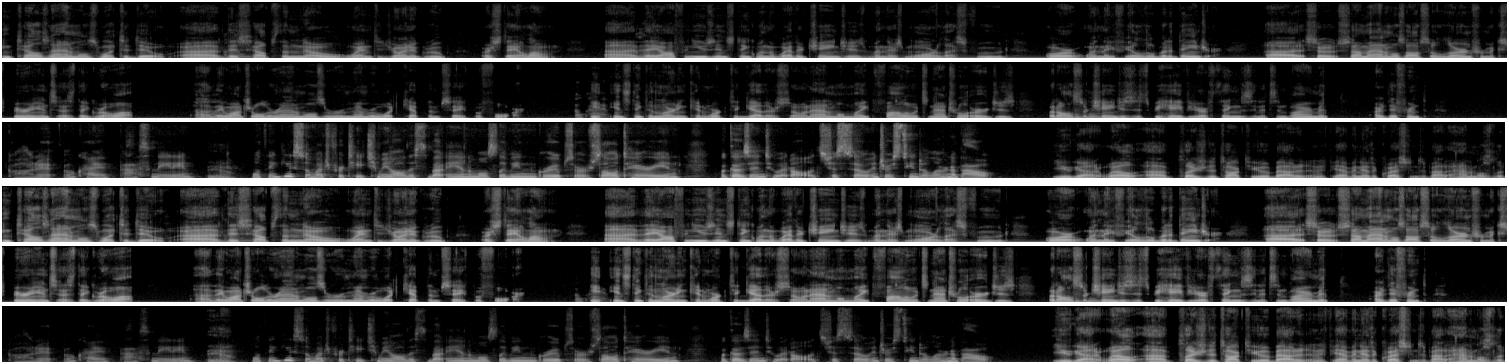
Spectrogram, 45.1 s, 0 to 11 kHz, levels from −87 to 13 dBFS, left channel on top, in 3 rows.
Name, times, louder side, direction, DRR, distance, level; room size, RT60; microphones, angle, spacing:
voice 1, 0.0-4.4 4.8-5.5 6.0-10.1 10.4-12.2 12.6-16.4 17.0-20.3 20.9-25.2 25.5-28.3 28.8-29.3 32.2-32.4 40.6-45.1, right 3 dB, 45° right, 0.8 m, -28 dB
sound 1, 8.2-21.6, equal, 15° left, 7.6 m, -54 dB
voice 2, 17.0-17.3 20.8-20.9 25.8-26.1 30.2-32.0 32.6-40.0, left 3 dB, 80° left, 1.5 m, -33 dB
head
